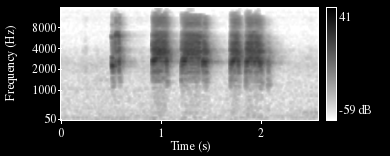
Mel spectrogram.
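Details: Black francolin from Khushab: loud, harsh, raspy call in five bursts, a short opening note followed by two paired, longer grating phrases, over a silent background.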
